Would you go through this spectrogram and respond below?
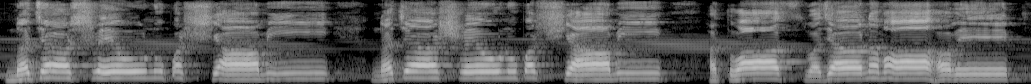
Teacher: এই ন চ শ্রে তালিবস্যের উচ্চারণ তালুর স্থানে লাগিয়ে করতে হবে।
